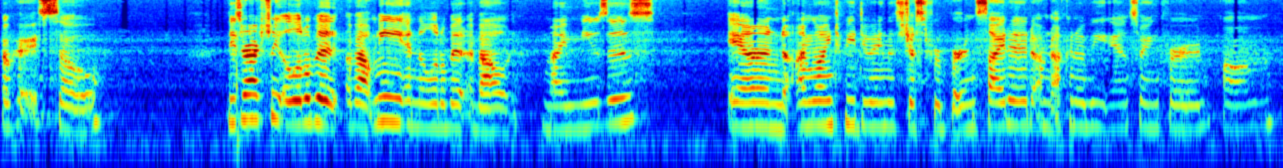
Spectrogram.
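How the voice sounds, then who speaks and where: Against noticeable background noise, a woman talks in a monotone, flat intonation. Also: moderate pace. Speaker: vlogger answering fan questions. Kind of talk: casual vlog. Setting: in bed in dark bedroom. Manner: hesitant, many fillers.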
